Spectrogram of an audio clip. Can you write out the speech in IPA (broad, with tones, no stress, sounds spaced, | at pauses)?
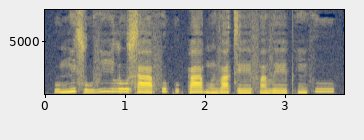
u˨ ŋ ĩ˦ s uː˨ v iː˦ l o˦ s aː˨ f o˦ kʷ ɪ˨ k͡p aː˦ ɡʷ ĩ˨ v a˦ t͡s eː˨ f ã˨ v eː˨ pʰ ĩ˨ f uː˦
